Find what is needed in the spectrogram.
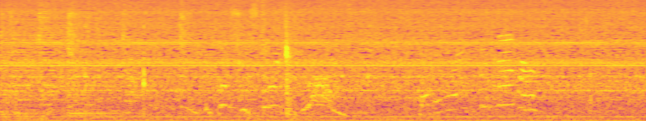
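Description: Faint soundtrack of a VHS tape played back on a television: a steady electrical hum throughout, with a few faint gliding vocal sounds about two to three seconds in and again near the end.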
